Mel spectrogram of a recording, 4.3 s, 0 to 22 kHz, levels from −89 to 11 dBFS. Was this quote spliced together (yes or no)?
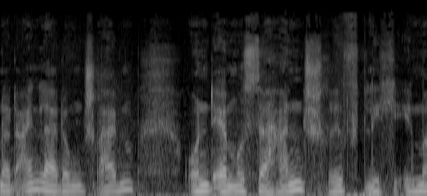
no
